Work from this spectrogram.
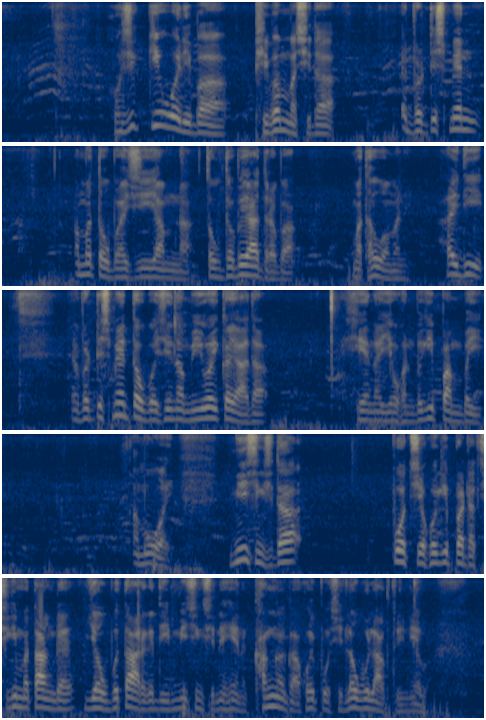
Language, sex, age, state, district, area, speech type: Manipuri, male, 30-45, Manipur, Tengnoupal, rural, spontaneous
